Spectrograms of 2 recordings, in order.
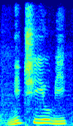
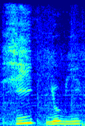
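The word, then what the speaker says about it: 日曜日: Et là, on le prononce Nichi, Nichi-yobi. Et pas hi-yobi ou ka-yobi. Parce que ka-yobi, c'était le mardi.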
